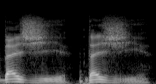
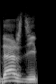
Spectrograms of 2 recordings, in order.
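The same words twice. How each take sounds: First: The middle consonants merge into one sound. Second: The middle consonants are pronounced as separate sounds. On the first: The speaker is a native Muscovite. "А москвичи говорят «дожди»" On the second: The speaker is not a native Muscovite. "они говорят «дожди», приезжие говорят"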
